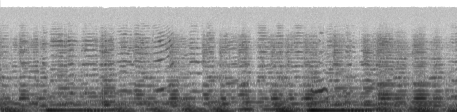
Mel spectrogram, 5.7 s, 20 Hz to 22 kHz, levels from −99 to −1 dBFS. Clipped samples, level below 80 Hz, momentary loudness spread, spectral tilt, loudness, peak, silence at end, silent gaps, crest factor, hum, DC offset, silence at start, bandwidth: under 0.1%; -26 dBFS; 8 LU; -7 dB/octave; -21 LUFS; -4 dBFS; 0 s; none; 16 dB; none; under 0.1%; 0 s; 9.4 kHz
